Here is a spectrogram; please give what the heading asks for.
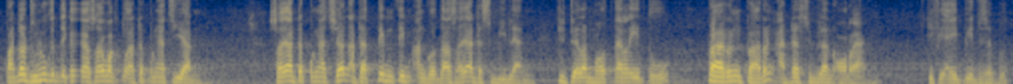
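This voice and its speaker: A man's voice: a little high, fairly quick, mellow, big-room sound. A middle-aged man giving emphatic live-stream commentary, asking rhetorical questions and acting out quoted voices.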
